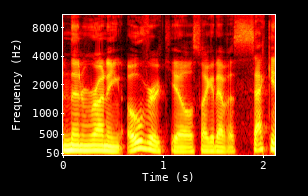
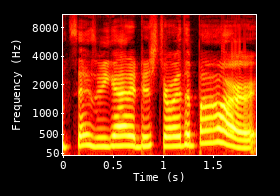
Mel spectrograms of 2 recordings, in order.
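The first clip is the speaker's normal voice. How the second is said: put-on very high little kid voice; 13 semitones higher than usual. Retelling a game moment when a voice answers Joe, disembodied little kid's voice. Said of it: "this disembodied little kid's voice".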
